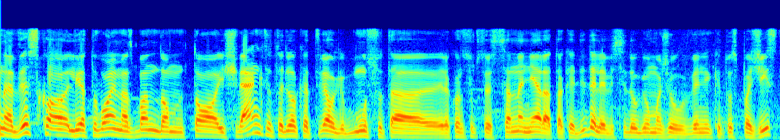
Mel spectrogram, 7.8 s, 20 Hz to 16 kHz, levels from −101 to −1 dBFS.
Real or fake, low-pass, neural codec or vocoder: real; 7.2 kHz; none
